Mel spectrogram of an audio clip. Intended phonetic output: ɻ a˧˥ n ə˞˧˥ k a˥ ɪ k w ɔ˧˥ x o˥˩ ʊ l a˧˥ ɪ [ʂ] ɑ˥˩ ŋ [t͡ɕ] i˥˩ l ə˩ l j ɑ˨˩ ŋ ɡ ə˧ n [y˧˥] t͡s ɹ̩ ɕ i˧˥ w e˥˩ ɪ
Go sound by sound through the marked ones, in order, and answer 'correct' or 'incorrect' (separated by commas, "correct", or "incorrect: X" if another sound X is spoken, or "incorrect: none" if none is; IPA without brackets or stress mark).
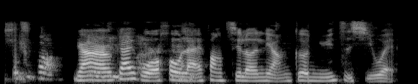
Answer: incorrect: f, incorrect: t͡ɕʰ, correct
